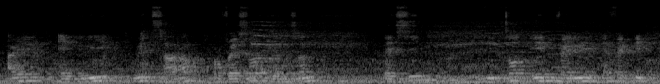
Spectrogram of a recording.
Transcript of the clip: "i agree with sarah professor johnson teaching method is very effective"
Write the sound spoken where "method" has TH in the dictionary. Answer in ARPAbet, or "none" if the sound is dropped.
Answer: S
